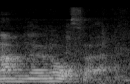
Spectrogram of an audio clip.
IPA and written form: ˈʌnnəʊn ˈɔːθə (unknown author)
